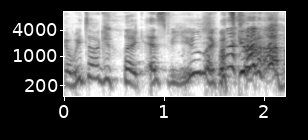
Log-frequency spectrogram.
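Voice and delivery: high, climbing, laughing bewilderment; baffled disbelief. Retold or imitated. Retelling her clueless reply about forensics, comically baffled.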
